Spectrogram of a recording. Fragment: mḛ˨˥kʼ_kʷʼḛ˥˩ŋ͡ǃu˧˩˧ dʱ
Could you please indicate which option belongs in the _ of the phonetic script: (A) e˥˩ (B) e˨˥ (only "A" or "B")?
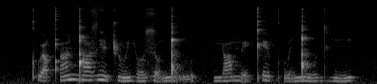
A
